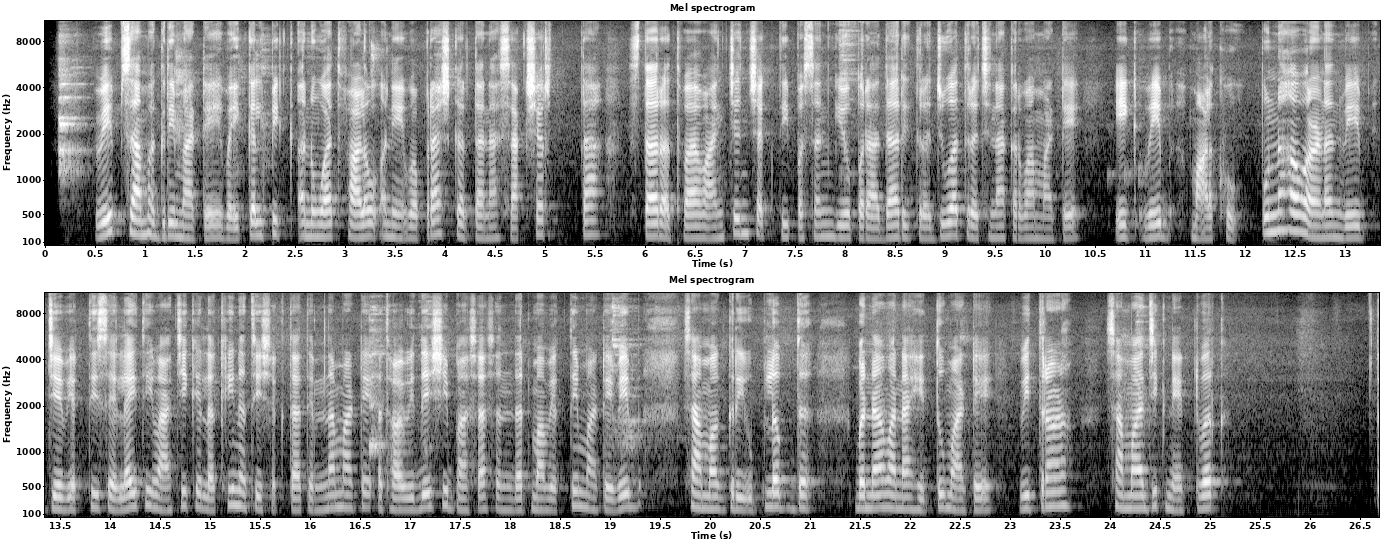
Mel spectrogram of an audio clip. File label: narration; guj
